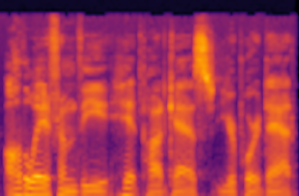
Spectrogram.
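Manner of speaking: ordinary delivery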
